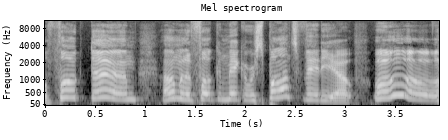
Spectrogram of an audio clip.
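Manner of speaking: high-pitched hammed-up tantrum; mock outrage. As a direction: overreact like a wounded hothead, pitch way up. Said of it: "not taking you seriously? Do you go".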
